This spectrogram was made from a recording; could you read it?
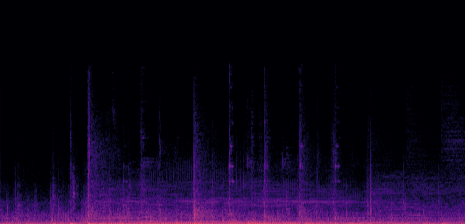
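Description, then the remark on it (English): A Belgian draft horse of the Brabançon breed trots along, its hooves clip-clopping in a steady, slightly uneven rhythm over a continuous low rumbling background, the hoofbeats crisp. “Belgian horses have a cheeky stride and can run in an energetic, laid-back trot.”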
